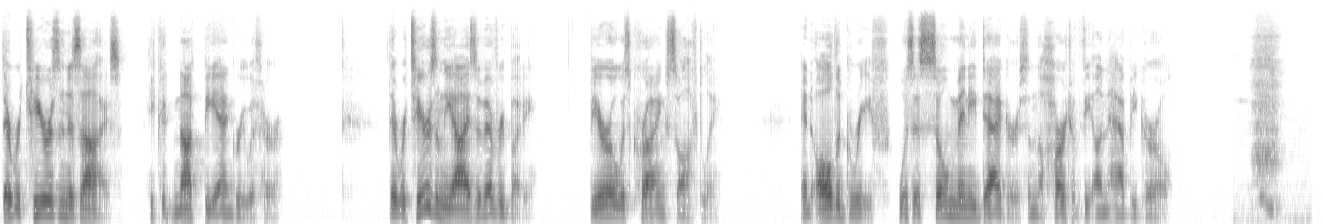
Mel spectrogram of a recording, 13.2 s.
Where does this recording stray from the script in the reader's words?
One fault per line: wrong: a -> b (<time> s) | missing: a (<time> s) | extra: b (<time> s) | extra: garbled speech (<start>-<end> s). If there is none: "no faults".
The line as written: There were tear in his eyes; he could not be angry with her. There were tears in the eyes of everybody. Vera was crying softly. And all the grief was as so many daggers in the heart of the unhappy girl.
wrong: tear -> tears (0.2 s)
